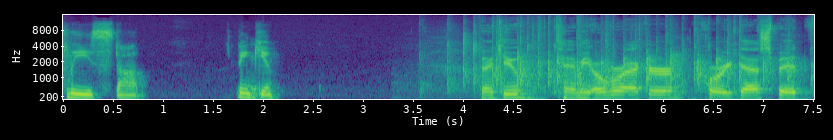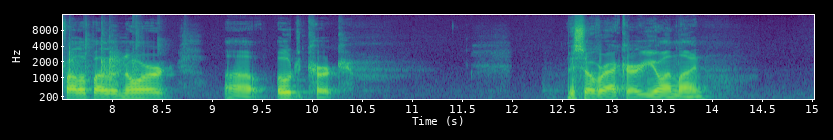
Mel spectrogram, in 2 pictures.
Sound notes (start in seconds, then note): 5.1 applause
